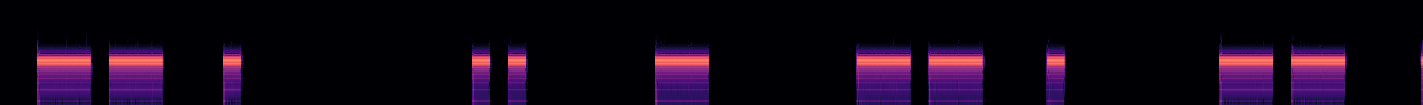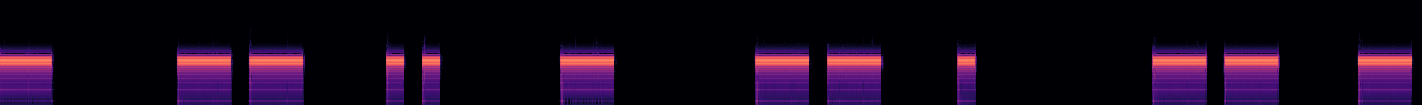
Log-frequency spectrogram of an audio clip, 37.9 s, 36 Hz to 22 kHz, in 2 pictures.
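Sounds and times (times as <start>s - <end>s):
morse code beeps: 3.0s - 3.2s, 8.8s - 9.5s, 11.4s - 13.1s, 14.0s - 14.2s, 16.3s - 18.0s, 21.4s - 23.0s, 29.1s - 30.8s, 31.8s - 32.0s, 34.4s - 36.0s, 37.1s - 37.8s.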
